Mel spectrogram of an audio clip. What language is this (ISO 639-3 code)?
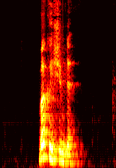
tur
